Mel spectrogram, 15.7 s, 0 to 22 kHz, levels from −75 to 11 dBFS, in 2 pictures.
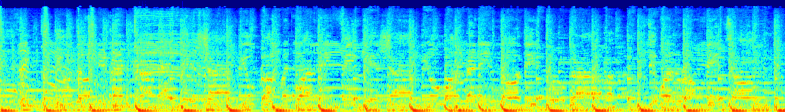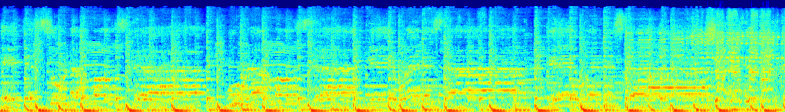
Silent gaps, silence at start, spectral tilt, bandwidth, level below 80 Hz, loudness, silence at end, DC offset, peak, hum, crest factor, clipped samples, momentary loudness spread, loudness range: none; 0 s; -5 dB/octave; 17.5 kHz; -12 dBFS; -10 LUFS; 0 s; under 0.1%; 0 dBFS; none; 8 dB; 0.1%; 3 LU; 1 LU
